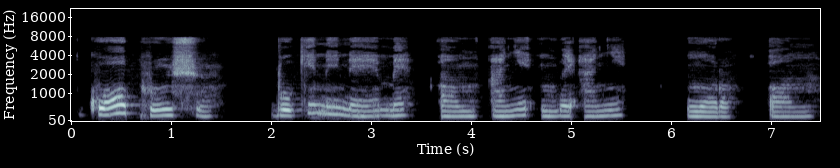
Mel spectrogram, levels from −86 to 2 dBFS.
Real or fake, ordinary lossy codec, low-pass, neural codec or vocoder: fake; none; none; codec, 16 kHz, 8 kbps, FreqCodec, larger model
